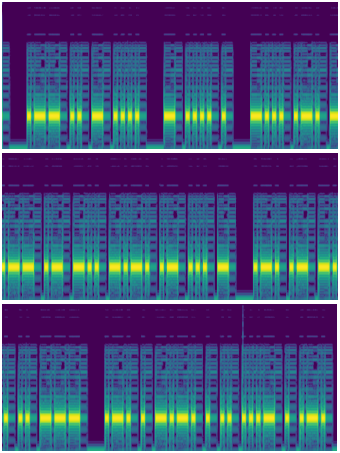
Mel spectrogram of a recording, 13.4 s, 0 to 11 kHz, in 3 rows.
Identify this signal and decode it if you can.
Morse code, heard as a keyed tone, about 25 wpm, 750 Hz. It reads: WITH THE BROADCAST RADIO RECEIVER
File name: Archive / 25 WPM / 25WPM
